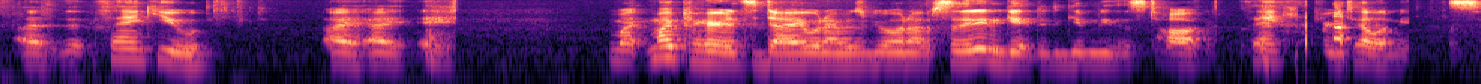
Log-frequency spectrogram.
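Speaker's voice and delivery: put-on tipsy-sounding little-kid voice with a stammer. Voicing a red-cheeked, starry-eyed character thanking Apple: drunk, childish voice. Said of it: "kinda still childish voice".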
